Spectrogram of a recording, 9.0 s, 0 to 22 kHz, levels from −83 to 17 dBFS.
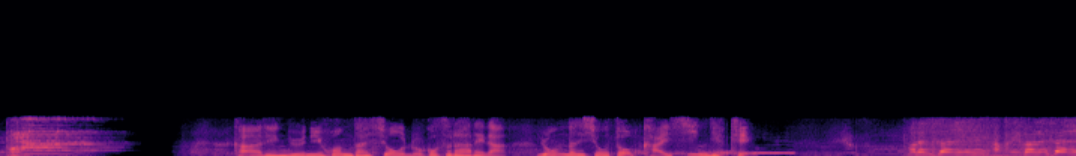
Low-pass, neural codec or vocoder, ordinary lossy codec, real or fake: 5.4 kHz; codec, 16 kHz in and 24 kHz out, 0.9 kbps, LongCat-Audio-Codec, fine tuned four codebook decoder; none; fake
